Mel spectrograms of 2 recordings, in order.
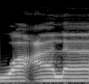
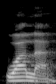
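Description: First: ওয়া আলা split in two, with a fresh আ after ওয়া; correct way. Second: ওয়ালা run together as one word, with no break; wrong way. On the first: Shown as a demonstration. Teacher giving students the correct reading, words separated. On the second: Retold or imitated. Teacher showing the common mistake to students, run together. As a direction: say ওয়ালা quickly as a single word. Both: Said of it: "কিন্তু হবে কি ওয়া আলা".

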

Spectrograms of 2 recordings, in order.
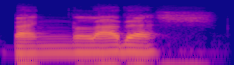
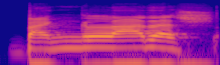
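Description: First: Said in the usual way. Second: Bangladesh sung out high and loud, each syllable savored; playful Bangladesh. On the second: Shown as a demonstration. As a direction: belt out Bangladesh up high like a happy chant. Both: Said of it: "just say it".

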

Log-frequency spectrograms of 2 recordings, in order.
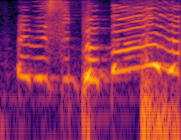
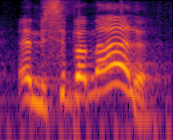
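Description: First: Squeaky high voice. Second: Said in the usual way. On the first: Acted. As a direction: jump way up into a squeaky falsetto. (voix aiguë de fausset) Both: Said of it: "Excusez-moi pour cette voix aiguë".

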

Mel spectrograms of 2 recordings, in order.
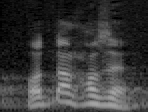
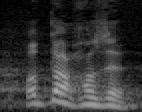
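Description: Both takes have the same delivery.

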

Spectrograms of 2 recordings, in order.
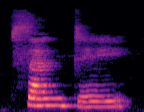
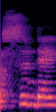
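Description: First: "Sunday" with a short open a-like u, san-day; correct pronunciation. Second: "Sunday" with a closer uh vowel, sern-day; wrong pronunciation. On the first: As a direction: give "Sunday" a short open first vowel. (đọc "Sunday" với âm "ă" ngắn) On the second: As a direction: say the u of "Sunday" as Vietnamese ơ. (đọc sai "Sunday" thành "sơn-đây") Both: Shown as a demonstration. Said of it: "chúng ta sẽ không đọc là".

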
